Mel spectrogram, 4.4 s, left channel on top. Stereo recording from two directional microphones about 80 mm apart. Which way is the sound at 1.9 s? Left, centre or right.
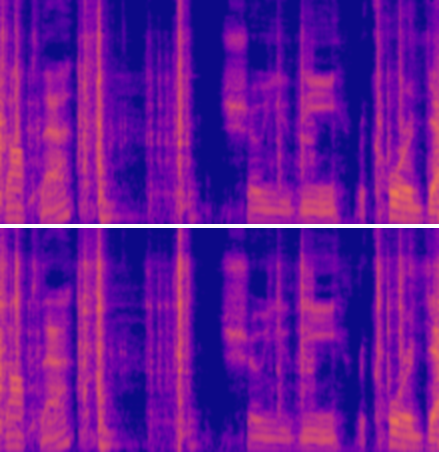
Left.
